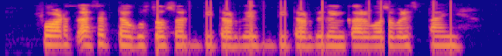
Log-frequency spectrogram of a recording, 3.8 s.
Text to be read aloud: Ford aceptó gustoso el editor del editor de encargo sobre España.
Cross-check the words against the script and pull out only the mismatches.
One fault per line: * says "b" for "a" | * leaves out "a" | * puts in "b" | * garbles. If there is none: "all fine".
all fine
